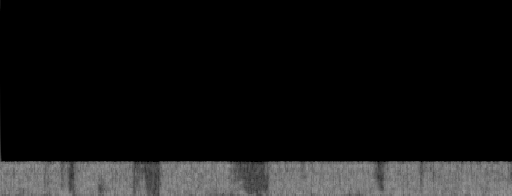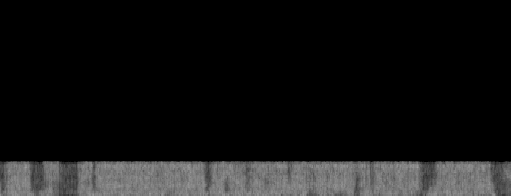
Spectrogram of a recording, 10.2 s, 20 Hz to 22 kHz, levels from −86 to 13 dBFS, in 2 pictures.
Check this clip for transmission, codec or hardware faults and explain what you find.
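The speech carries one fault, Speex codec damage, present from start to finish.

Throughout the clip, heavy Speex coding leaves the voice hoarse, noisy and partly robotic, and nothing remains above 3.8 kHz. At a rate this low, which points to a setting near 4 kbps, the CELP coder has very few bits for the excitation signal. The pitch pulses and fine detail are replaced by coarse approximations, pushing the sound toward a vocoder-like buzz. The missing upper band makes the audio dull and narrow.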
